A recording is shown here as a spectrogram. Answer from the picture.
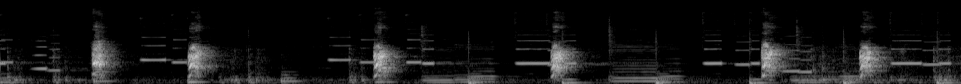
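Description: Small dog barking, six short sharp barks at uneven intervals, with music playing underneath.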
